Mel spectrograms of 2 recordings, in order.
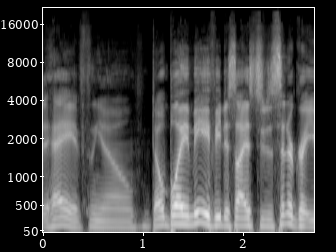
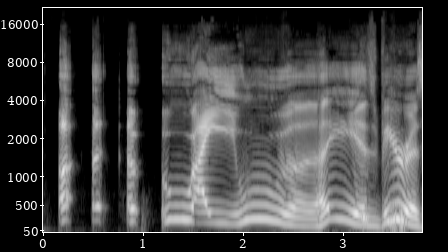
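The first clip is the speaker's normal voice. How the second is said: high-pitched, very slow stammering; 8 semitones higher than usual. Retelling an episode scene, stammering on seeing Beerus: imitating Frieza. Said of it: "He's like".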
